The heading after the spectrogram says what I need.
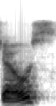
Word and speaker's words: Joos: my name is Jose I know it's weird it's jose jos it's pronounced like josie and the pussycats without the e and the pussycats if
